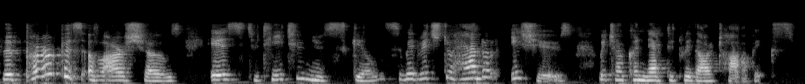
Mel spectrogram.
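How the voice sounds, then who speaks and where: A woman from Sweden opening a show, speaking in a measured, deliberate way over a video call. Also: medium pitch, sing-song, highs cut off. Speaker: life and business mentor, host. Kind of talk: scripted show intro. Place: home in Canada.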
